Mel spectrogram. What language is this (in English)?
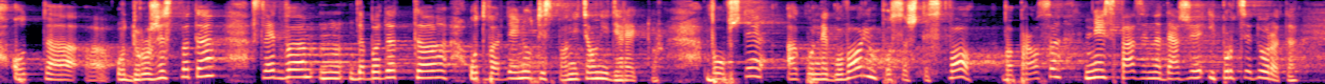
Bulgarian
